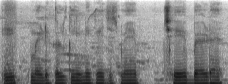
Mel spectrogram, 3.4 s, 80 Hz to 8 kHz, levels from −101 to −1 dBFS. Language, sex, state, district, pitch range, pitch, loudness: Hindi, male, Madhya Pradesh, Bhopal, 110-115 Hz, 115 Hz, -16 LUFS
